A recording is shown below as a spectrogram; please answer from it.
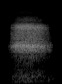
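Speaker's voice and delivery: a soft drawn-out sh with no voice; hushing sh. Shown as a demonstration. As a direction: hiss a quiet sh sound. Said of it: "nós falamos sh".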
